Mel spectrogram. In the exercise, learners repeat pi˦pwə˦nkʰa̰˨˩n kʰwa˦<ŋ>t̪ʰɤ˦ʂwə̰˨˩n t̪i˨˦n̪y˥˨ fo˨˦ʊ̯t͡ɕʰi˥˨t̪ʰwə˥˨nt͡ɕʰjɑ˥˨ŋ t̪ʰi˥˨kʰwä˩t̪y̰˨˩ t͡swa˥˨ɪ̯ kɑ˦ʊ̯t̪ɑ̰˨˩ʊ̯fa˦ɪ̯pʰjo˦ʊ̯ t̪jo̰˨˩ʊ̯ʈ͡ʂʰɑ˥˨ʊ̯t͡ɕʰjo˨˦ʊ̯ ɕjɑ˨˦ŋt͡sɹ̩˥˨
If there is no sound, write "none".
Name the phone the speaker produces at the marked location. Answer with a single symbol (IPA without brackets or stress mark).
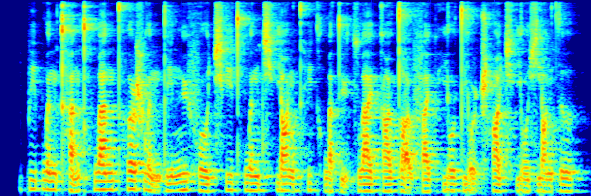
n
